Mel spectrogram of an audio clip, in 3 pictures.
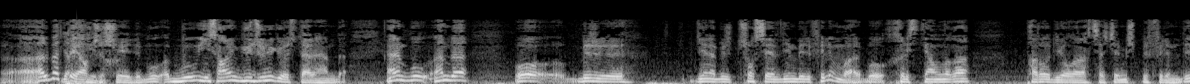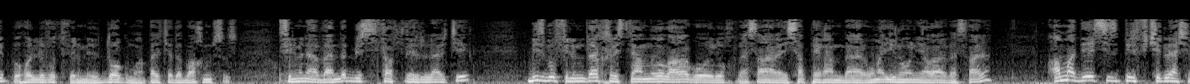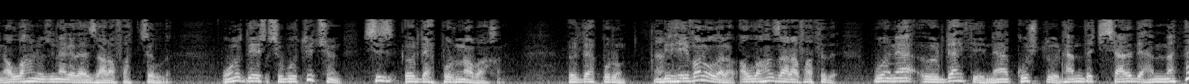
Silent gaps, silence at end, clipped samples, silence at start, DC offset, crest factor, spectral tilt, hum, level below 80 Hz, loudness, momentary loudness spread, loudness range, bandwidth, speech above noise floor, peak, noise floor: none; 0 s; under 0.1%; 0 s; under 0.1%; 12 dB; -6.5 dB/octave; none; -28 dBFS; -12 LUFS; 6 LU; 2 LU; 8.8 kHz; 23 dB; 0 dBFS; -34 dBFS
